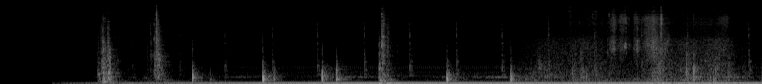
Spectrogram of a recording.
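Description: Slippers shuffle and scrape across a floor in irregular steps over a steady low hum, the scuffing growing into a denser rustle toward the end. No one speaks.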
